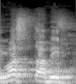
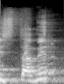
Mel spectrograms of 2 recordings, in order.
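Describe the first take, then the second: First: ওয়াস্তাবির with the ওয়া joined on, so the ই drops; joined with waw. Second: ইস্তাবির said with the ই, no ওয়াও before it; hamza wasl reading. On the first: Teacher shows ওয়াস্তাবির read with the waw joined on. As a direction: run ওয়া straight into স্তাবির. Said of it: "ওয়াও সহ পড়লে হবে কি". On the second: Teacher shows ইস্তাবির read on its own, starting with ই. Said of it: "এমনে পড়লে হবে". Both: Shown as a demonstration.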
